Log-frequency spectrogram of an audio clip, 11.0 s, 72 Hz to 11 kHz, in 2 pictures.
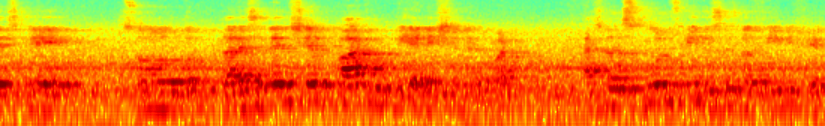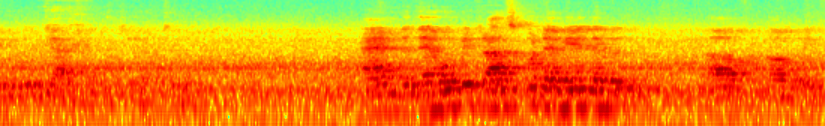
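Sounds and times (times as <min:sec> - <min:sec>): room noise rumble and hiss: 0:00.0 - 0:11.0.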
